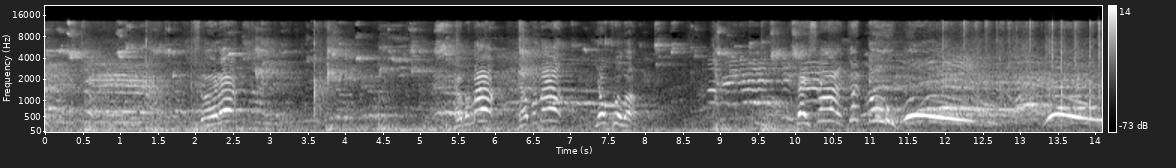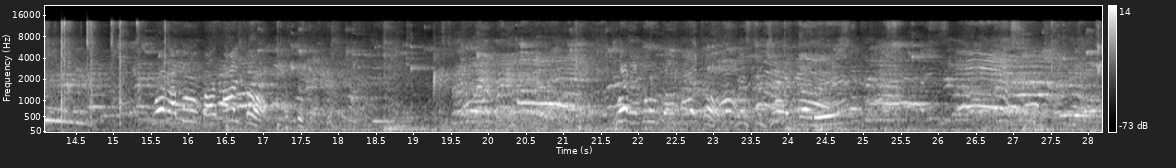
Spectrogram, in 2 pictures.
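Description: Sneakers squeak sharply on a gym floor, echoing in a large hall.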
